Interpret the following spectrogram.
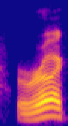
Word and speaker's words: ROEQ: Just so you know, what does ROEQ stand for, and it's pronounced ROEQ, robotic equipment.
